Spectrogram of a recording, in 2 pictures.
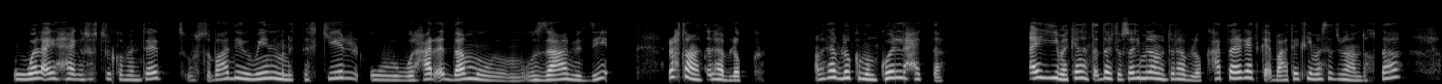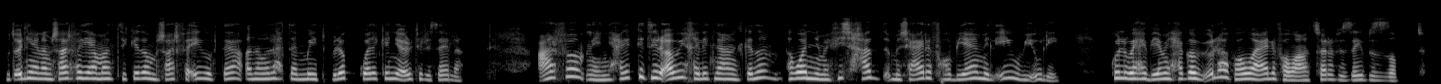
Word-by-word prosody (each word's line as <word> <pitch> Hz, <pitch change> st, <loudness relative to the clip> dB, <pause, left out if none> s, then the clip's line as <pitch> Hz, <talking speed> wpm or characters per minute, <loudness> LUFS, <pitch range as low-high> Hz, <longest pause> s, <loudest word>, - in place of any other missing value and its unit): ولا 250 Hz, +3 st, +4 dB
أي 265 Hz, +3 st, +3 dB
حاجة، 245 Hz, -2 st, -2 dB
شفُت 245 Hz, +3 st, -13 dB
الكومنتات 250 Hz, +4 st, -3 dB, 0.2 s
بُص 190 Hz, -, -14 dB
وبعد 255 Hz, +6 st, -2 dB
يومين 270 Hz, +1 st, +2 dB
من 235 Hz, -3 st, +1 dB
التفكير 270 Hz, +5 st, -6 dB
و 210 Hz, -, -5 dB, 0.4 s
وحرق 240 Hz, +5 st, +2 dB
الدم 240 Hz, +3 st, +4 dB
و -, -, 0 dB, 0.5 s
والزعل 220 Hz, +5 st, +3 dB
والضيق، 210 Hz, +9 st, -5 dB, 0.6 s
رُحت 335 Hz, -, +2 dB
عملت 230 Hz, -3 st, +5 dB
لها 230 Hz, 0 st, +4 dB
Block 195 Hz, -1 st, -3 dB, 0.5 s
عملت 245 Hz, +6 st, -5 dB
لها 300 Hz, -2 st, +6 dB
Block -, -, -13 dB
من 235 Hz, -3 st, +2 dB
كُلّ 300 Hz, +6 st, +3 dB
حتة، 245 Hz, -4 st, -5 dB, 0.9 s
أي 300 Hz, 0 st, +5 dB
مكان 240 Hz, +6 st, +4 dB
هتقدر 290 Hz, +1 st, +1 dB
توصل 245 Hz, +2 st, 0 dB
لي 290 Hz, -, 0 dB
منُه 285 Hz, 0 st, +3 dB
عملت 255 Hz, -2 st, 0 dB
لها 245 Hz, -2 st, +1 dB
Block 180 Hz, -3 st, -6 dB
حتى 280 Hz, +2 st, +1 dB
رجعت 295 Hz, +1 st, +3 dB
ك -, -, -3 dB
بعتت 210 Hz, +7 st, -3 dB
لي 260 Hz, -, 0 dB
مسدج 245 Hz, 0 st, -4 dB
من 230 Hz, -, 0 dB
عند 190 Hz, -3 st, -4 dB
أختها، 280 Hz, -, -3 dB, 0.5 s
بتقول 235 Hz, +2 st, +2 dB
لي 285 Hz, -1 st, +3 dB
أنا 260 Hz, -1 st, +2 dB
مش 245 Hz, +1 st, -3 dB
عارفة 275 Hz, +2 st, +2 dB
ليه 280 Hz, -1 st, +2 dB
عملت 265 Hz, -1 st, 0 dB
كده 270 Hz, +3 st, 0 dB
ومش 235 Hz, -4 st, -3 dB
عارفة 240 Hz, +2 st, -4 dB
إيه 270 Hz, +2 st, -3 dB
وبتاع، 255 Hz, +2 st, -3 dB
أنا 250 Hz, +1 st, 0 dB
ولا 265 Hz, +2 st, -1 dB
اهتميت 245 Hz, -2 st, -2 dB
Block 275 Hz, +3 st, +3 dB
ولا 255 Hz, 0 st, +2 dB
كأني 265 Hz, -3 st, -1 dB
قريت 230 Hz, +4 st, -3 dB
الرسالة، 215 Hz, -4 st, -7 dB, 0.8 s
عارفة 355 Hz, +4 st, +1 dB
يعني 215 Hz, -1 st, -4 dB
حاجات 275 Hz, +5 st, -3 dB
كتيرة 310 Hz, -3 st, +2 dB
أوي 280 Hz, +7 st, +4 dB
خلّيتني 260 Hz, -1 st, -1 dB
أعمل 245 Hz, -2 st, 0 dB
كده، 265 Hz, +2 st, -2 dB
هو 280 Hz, +2 st, +6 dB
إن 270 Hz, -4 st, +5 dB
ما 230 Hz, -, -1 dB
فيش 295 Hz, +7 st, -6 dB
حد 280 Hz, -1 st, -3 dB
مش 230 Hz, -1 st, -5 dB
عارف 265 Hz, +2 st, -2 dB
هو 230 Hz, -, -5 dB
بيعمل 245 Hz, +2 st, 0 dB
إيه 295 Hz, +5 st, -4 dB
وبيقول 230 Hz, -2 st, -5 dB
إيه، 165 Hz, -2 st, -11 dB, 0.5 s
كُلّ 290 Hz, 0 st, +2 dB
واحد 265 Hz, -1 st, +4 dB
بيعمل 250 Hz, +3 st, +2 dB
حاجة 260 Hz, +4 st, +4 dB
وبيقولها 325 Hz, +6 st, +1 dB
فهو 250 Hz, -2 st, +3 dB
عارف 245 Hz, -1 st, +2 dB
هو 195 Hz, -1 st, +3 dB
هيتصرف 220 Hz, +4 st, -2 dB
إزاي 200 Hz, +2 st, -4 dB
بالضبط. 180 Hz, -4 st, -11 dB
250 Hz, 200 wpm, -24 LUFS, 225-275 Hz, 0.9 s, لها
